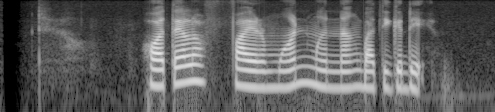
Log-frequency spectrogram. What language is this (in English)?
Sundanese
